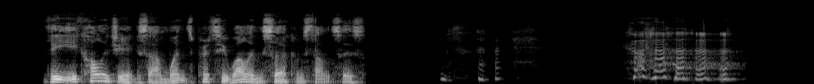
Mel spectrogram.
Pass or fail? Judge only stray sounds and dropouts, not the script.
fail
